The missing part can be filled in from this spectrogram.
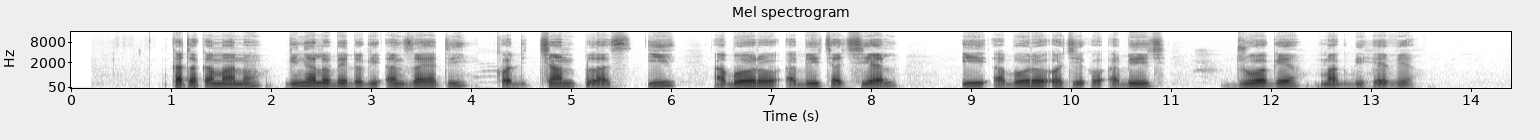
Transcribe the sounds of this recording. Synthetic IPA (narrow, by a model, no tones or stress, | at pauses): katakamanɔ | ɡɪɲalobedoɡɪʔanzajati | kɔdt͡ʃanplas | i | a̰boɾoʔabɪt͡ʃat͡ʃɪɛl | iaboɾoʔot͡ʃɪkɔʔabit͡ʃ | dwoɡɛ | maɡbihevia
